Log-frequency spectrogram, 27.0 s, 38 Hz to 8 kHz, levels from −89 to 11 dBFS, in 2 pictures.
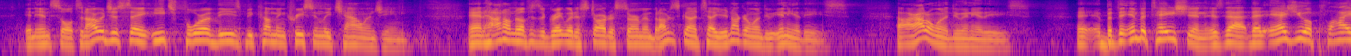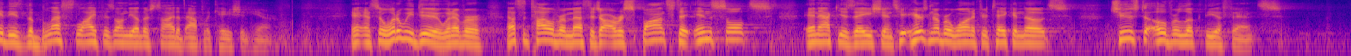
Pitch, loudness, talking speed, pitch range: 140 Hz, -17 LUFS, 225 wpm, 125-160 Hz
